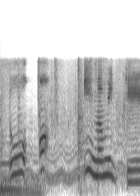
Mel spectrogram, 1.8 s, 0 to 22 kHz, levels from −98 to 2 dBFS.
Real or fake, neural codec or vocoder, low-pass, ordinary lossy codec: fake; codec, 16 kHz, 6 kbps, DAC; 7.2 kHz; none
